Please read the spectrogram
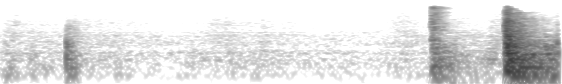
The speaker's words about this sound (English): Hold on, I'm going to close the door.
